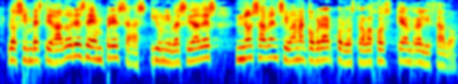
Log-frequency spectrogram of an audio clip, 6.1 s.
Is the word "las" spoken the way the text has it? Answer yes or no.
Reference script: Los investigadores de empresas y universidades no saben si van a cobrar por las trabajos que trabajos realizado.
no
